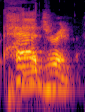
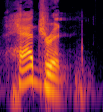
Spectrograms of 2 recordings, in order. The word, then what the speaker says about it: Hadron: How do you pronounce the large... – Hadron. – Hadron. The large Hadron Collider. – The R and the D in hard-on. – Yeah, Hadron. H-A-D-R-O-N. – Yes, not H-A-R-D-O-N.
